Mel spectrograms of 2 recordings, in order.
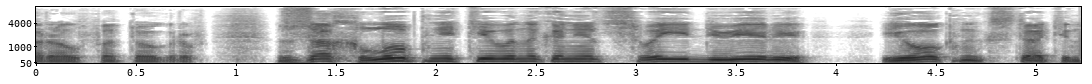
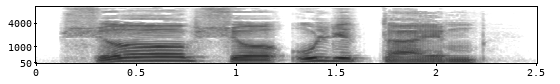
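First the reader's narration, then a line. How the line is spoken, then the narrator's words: Cheerful reply. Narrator (Russian): весело откликнулась Рита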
